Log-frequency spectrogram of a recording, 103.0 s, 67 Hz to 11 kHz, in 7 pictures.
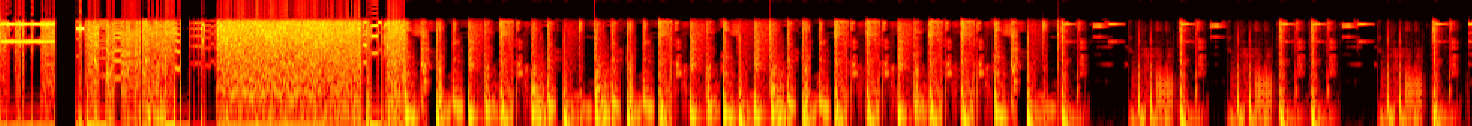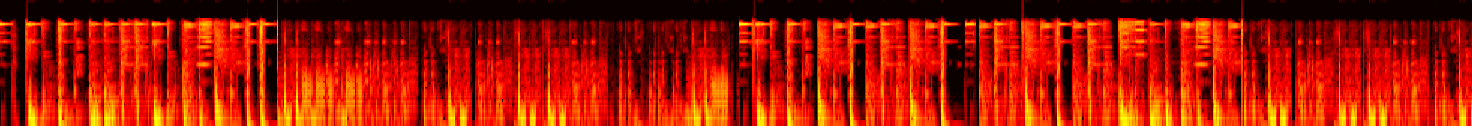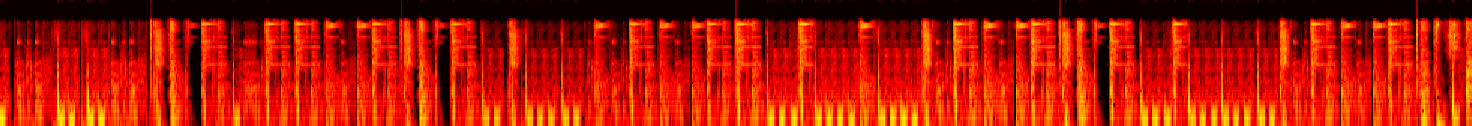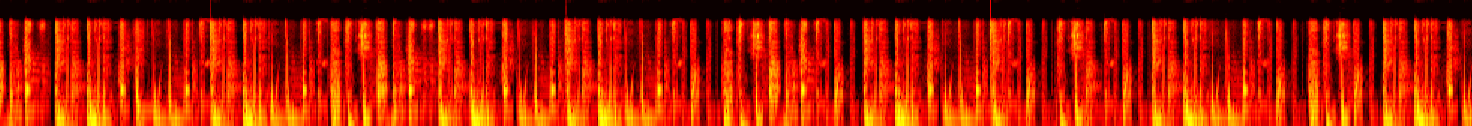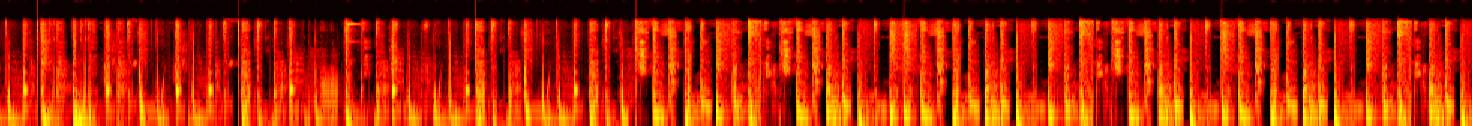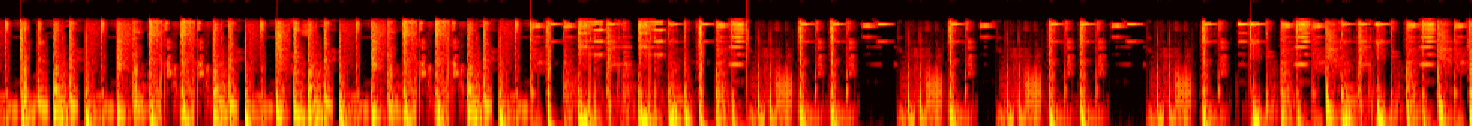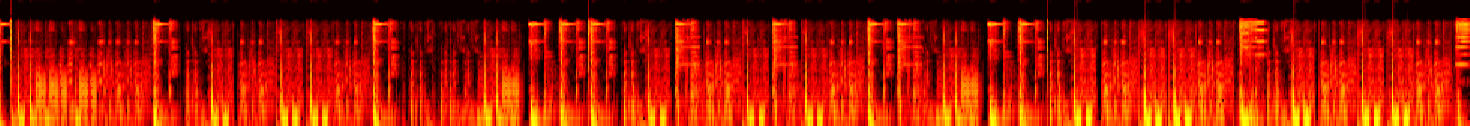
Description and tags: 11309 Raw-Glitch-Bank-HF
loop, noise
